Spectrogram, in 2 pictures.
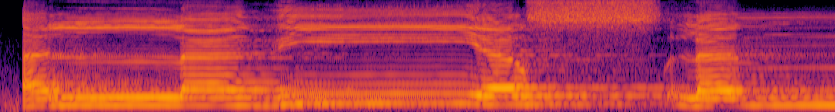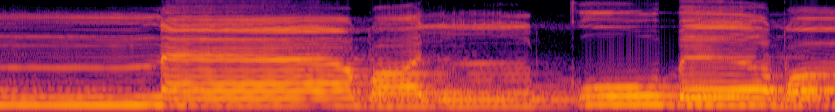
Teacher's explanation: Kafnya monyongkan. Bnya senyumkan rnya tebalkan.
